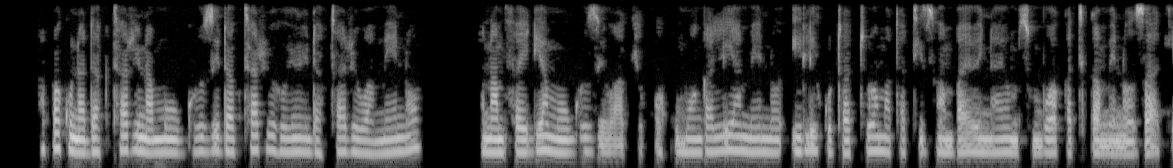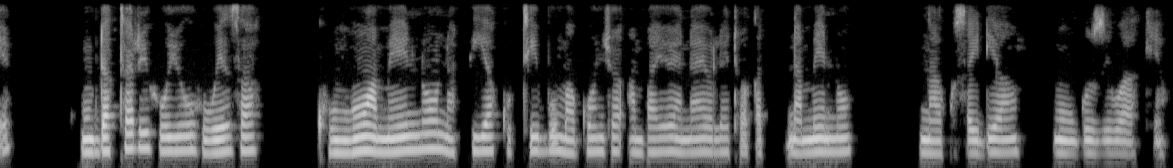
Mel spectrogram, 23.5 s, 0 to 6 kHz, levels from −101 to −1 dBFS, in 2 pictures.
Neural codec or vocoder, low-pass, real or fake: none; 5.4 kHz; real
